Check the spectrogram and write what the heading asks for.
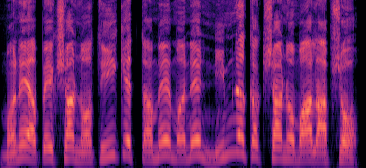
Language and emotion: Gujarati, angry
